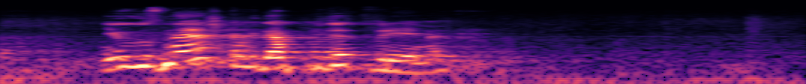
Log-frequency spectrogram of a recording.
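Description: A man speaks loudly and with feeling, briefly.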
